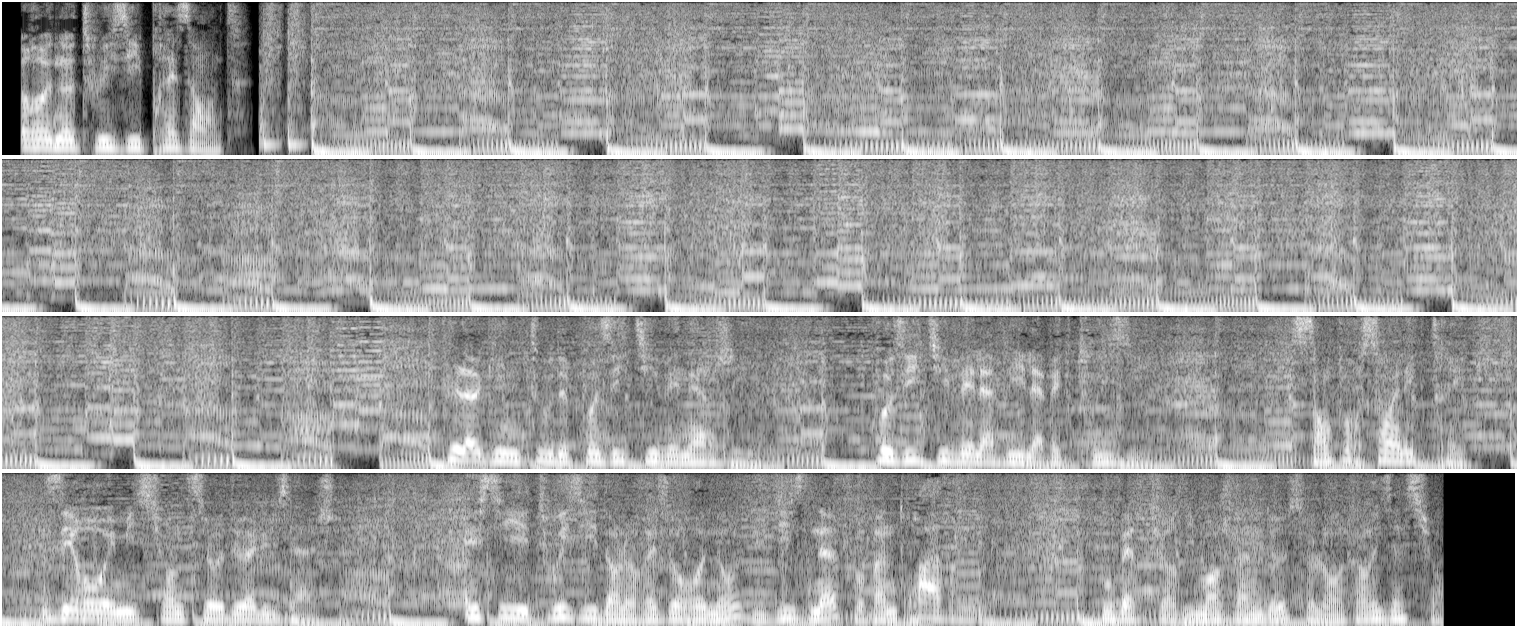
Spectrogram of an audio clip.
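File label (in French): spot, spots radio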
